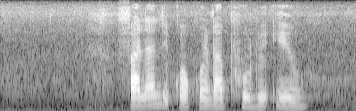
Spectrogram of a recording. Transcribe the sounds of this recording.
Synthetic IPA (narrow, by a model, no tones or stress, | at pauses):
falalɪkʼɔkʼɔlapʰʊlʊʔɪːʊ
